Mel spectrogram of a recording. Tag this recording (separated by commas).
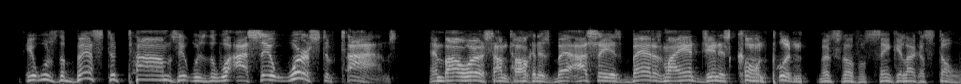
Speech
